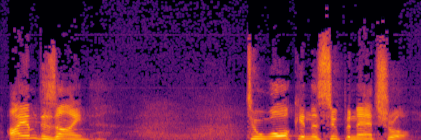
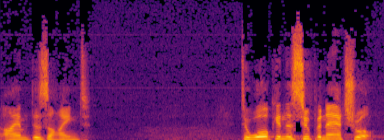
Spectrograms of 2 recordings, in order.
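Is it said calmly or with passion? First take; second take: with passion; calmly. First: It is said with more passion and energy. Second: It is said calmly, with little passion.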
